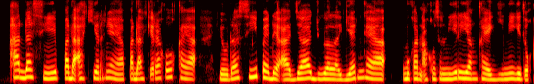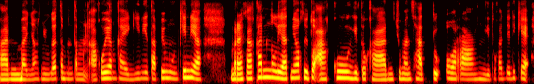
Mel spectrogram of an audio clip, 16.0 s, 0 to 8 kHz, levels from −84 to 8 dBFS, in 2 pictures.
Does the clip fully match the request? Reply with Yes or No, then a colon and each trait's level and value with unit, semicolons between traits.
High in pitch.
Yes: high, 200 Hz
